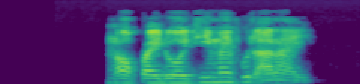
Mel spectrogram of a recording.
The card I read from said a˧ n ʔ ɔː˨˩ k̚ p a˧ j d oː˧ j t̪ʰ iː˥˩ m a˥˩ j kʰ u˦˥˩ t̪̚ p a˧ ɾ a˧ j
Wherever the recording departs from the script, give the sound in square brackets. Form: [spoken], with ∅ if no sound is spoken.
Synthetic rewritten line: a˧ n ʔ ɔː˨˩ k̚ p a˧ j d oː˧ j t̪ʰ iː˥˩ m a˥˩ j [pʰ] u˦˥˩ t̪̚ [ʔ] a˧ ɾ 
